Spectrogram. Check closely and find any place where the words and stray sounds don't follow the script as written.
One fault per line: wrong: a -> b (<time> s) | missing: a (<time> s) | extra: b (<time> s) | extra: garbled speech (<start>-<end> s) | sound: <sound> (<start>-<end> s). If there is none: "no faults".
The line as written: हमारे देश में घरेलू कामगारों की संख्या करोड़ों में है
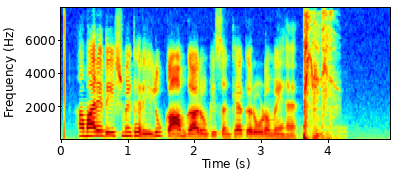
sound: thud (3.6-4.2 s)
